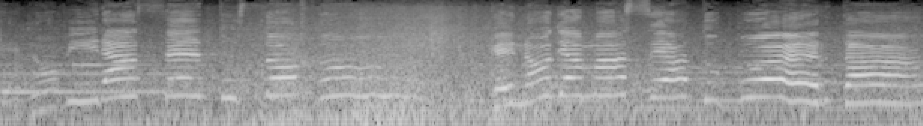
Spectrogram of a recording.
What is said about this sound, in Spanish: Hasta que llegaron al puerto. Era un puerto para barcos pequeños, barcos de pesca, veleros, botes. Como el mar estaba picado no había nadie, solo gaviotas chillonas y cormoranes en el cielo.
